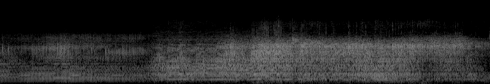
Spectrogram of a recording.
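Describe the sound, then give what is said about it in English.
A long, loud, buzzy fart drones on without a break for several seconds, growing a little louder partway through, with no voices over it. “How do you fart? Like, I never farted that long, I don't think.”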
